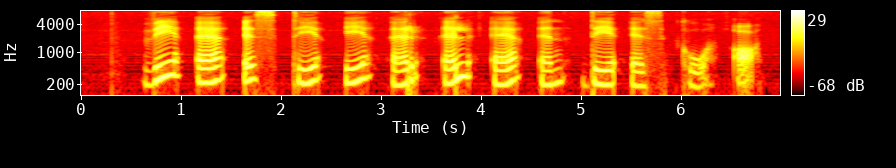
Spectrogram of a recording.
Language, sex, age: Swedish, female, 22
